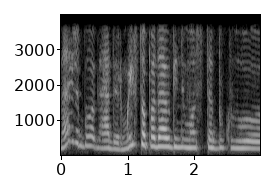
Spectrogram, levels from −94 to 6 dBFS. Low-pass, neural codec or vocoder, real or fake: 3.6 kHz; vocoder, 22.05 kHz, 80 mel bands, HiFi-GAN; fake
